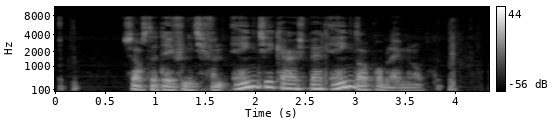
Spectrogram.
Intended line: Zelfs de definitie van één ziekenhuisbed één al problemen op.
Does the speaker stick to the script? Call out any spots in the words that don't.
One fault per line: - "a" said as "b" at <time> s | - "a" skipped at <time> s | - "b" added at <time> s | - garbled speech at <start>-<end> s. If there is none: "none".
none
